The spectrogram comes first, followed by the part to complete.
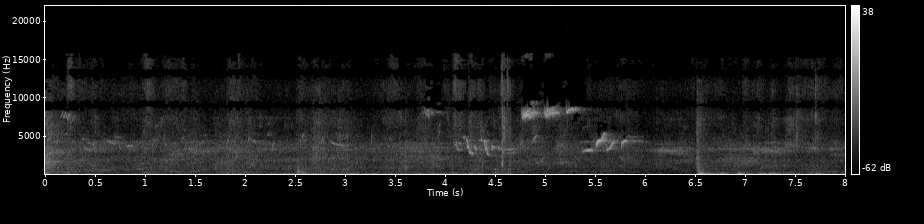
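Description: Faint outdoor background with a low rumble and a few short bird chirps in the middle. A brief, louder low bump comes about two-thirds of the way through.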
